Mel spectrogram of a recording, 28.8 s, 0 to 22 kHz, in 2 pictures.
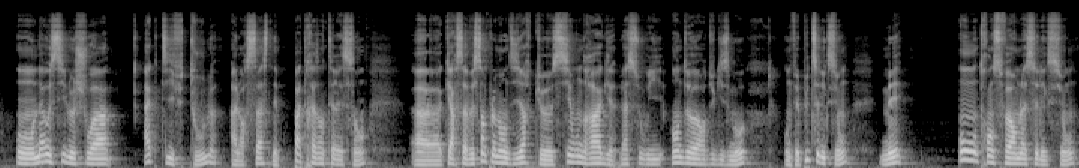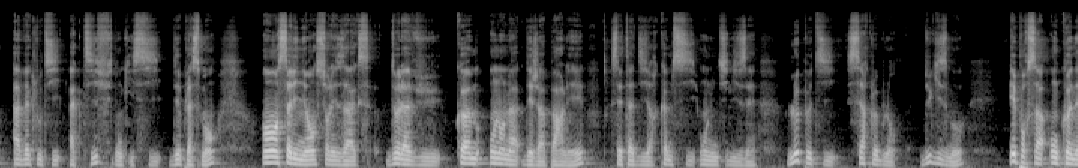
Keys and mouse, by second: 0.7-5.3 drag, 12.2-22.7 drag, 24.2-28.0 drag.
